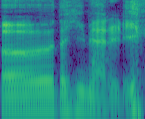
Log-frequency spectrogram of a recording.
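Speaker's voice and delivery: ordinary delivery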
